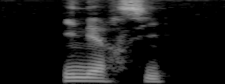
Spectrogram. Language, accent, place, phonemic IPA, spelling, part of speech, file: French, France, Lyon, /i.nɛʁ.si/, inertie, noun, LL-Q150 (fra)-inertie.wav
- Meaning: 1. inertia 2. lack of dynamism or forcefulness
